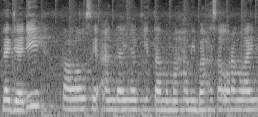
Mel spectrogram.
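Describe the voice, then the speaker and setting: A woman's high voice with audible room echo and music in the background. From Central Sulawesi, Indonesia (Banggai Islands). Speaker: university student. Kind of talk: interview.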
